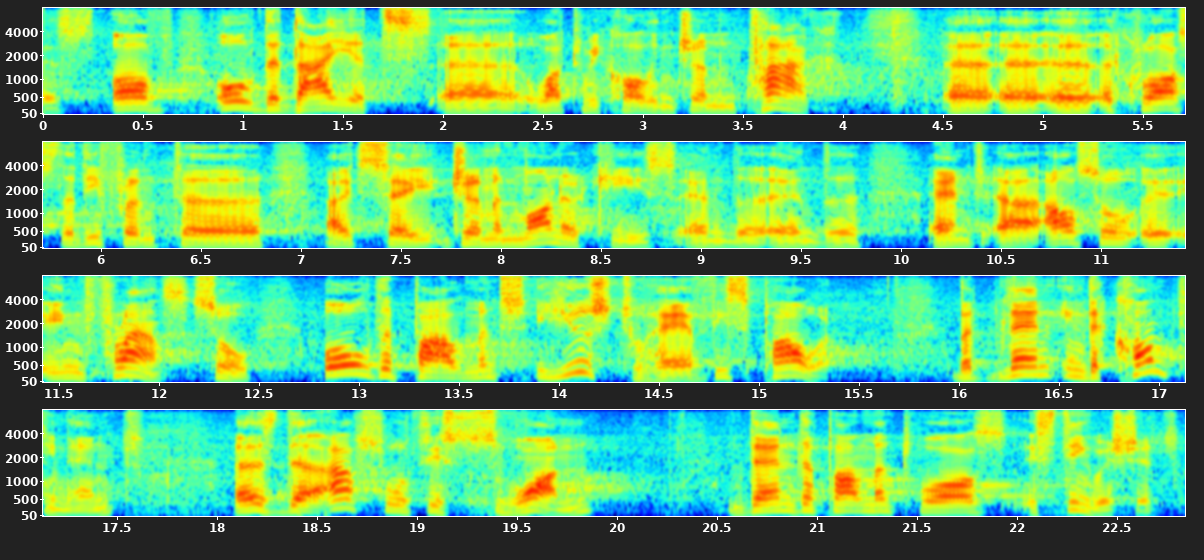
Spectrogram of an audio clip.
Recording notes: This episode was originally a live event. In the European Parliament in Brussels.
